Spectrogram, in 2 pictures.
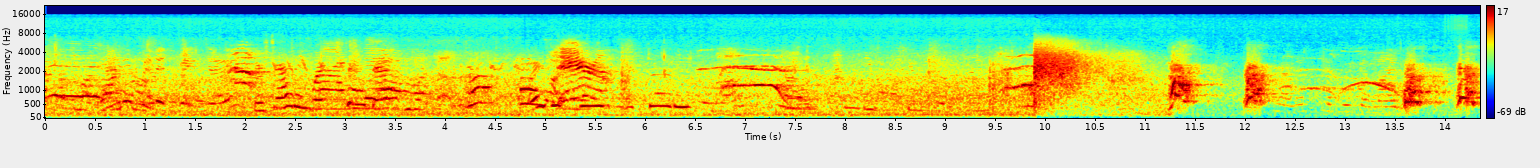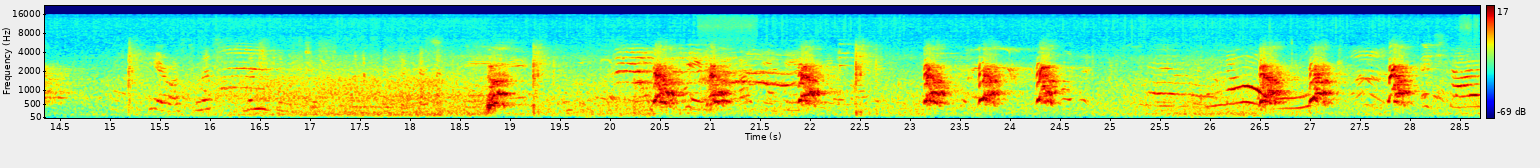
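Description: A young child babbles and squeals.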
